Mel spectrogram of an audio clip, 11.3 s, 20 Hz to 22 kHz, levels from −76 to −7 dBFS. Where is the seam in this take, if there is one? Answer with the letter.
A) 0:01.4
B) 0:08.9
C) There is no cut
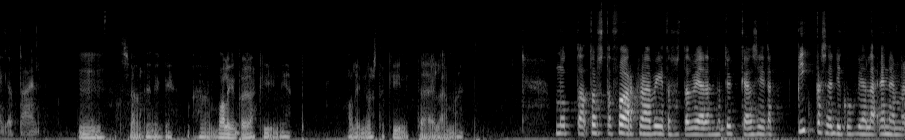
A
